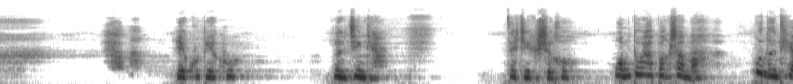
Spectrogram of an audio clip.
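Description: A middle-aged woman speaks calmly and soothingly, close by.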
